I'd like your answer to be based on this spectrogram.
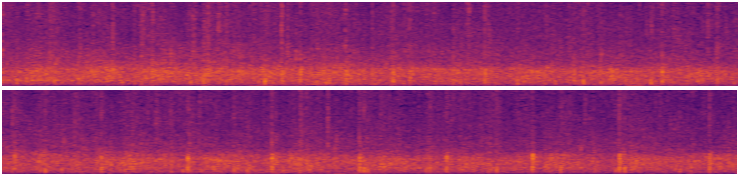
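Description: A concert audience at the Nordic Soundscapes closing concert applauds the folk musicians with sustained, even clapping from a large crowd, loud and unbroken throughout.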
